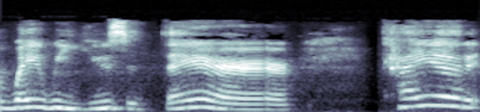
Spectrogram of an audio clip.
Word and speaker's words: kuier: A cure? – Yeah, it's actually pronounced Kair.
